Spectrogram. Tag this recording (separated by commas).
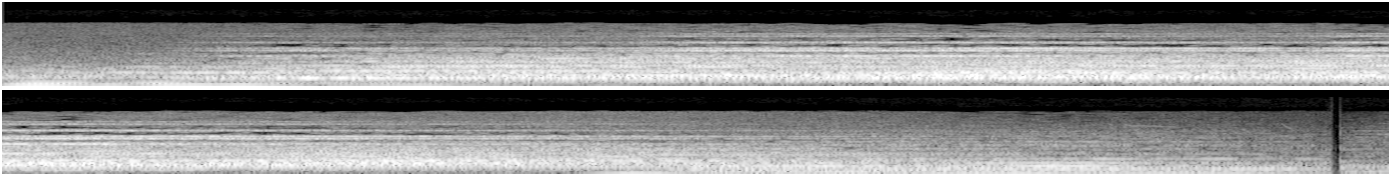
Music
